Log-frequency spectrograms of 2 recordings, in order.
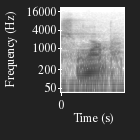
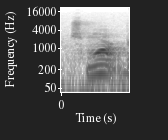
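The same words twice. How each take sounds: First: It is said with an r sound, grandmother-style. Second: It is said without an r sound.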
